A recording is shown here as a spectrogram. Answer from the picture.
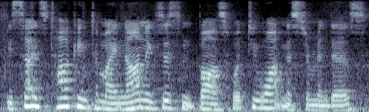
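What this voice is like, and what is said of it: Flat, toneless delivery. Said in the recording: “in a flat voice”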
